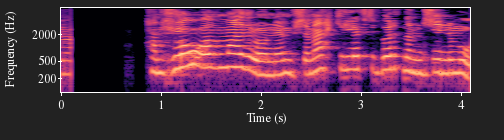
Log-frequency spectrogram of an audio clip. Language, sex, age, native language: Icelandic, male, 11, Icelandic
